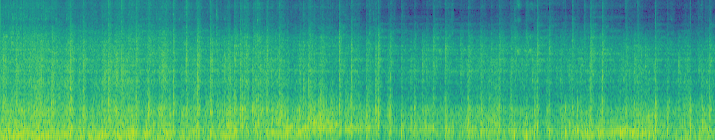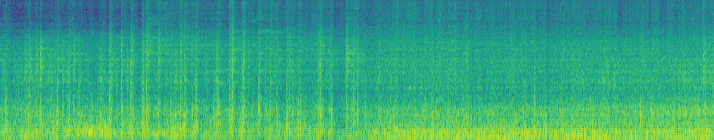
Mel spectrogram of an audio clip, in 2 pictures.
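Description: Wheels of a moving passenger train running over the rails: a continuous rumble with the clickety-clack of rail joints, a little quieter through the middle and louder again for the last several seconds.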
